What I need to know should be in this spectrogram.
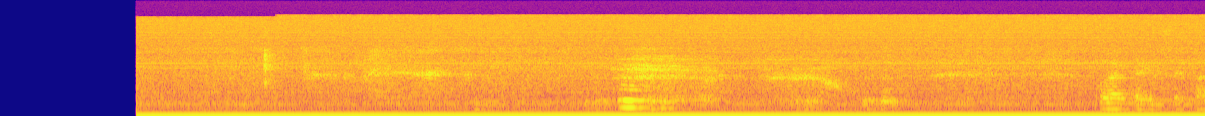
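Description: Bedding rustles as a man stirs in bed.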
